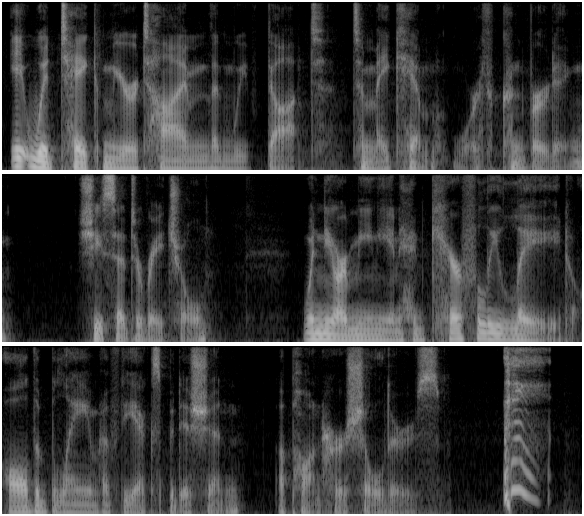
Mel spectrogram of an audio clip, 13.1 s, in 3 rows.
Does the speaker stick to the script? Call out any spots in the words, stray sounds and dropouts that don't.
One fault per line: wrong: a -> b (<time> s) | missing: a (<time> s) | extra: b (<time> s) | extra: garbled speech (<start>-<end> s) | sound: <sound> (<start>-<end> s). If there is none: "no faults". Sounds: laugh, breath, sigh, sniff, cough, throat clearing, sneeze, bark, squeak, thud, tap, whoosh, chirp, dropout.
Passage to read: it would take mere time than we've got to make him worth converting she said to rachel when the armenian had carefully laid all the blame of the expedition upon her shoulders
sound: cough (12.5-12.8 s)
